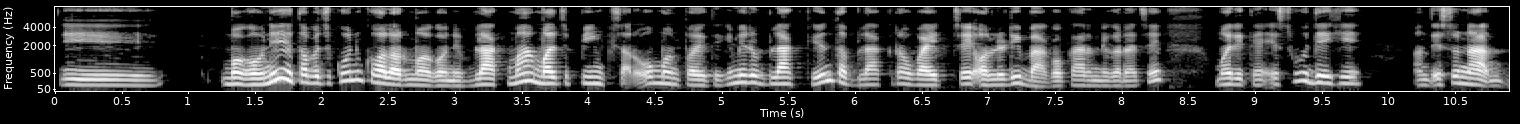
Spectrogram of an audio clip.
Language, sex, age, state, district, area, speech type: Nepali, female, 60+, West Bengal, Kalimpong, rural, spontaneous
